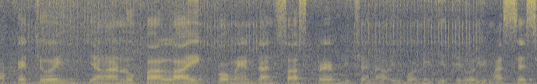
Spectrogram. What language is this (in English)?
Indonesian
